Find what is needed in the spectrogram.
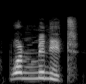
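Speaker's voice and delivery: very high, loud alarm; panicked warning. A narrator's reading. Hermione checks her watch, panicking. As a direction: cry out the countdown urgently.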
